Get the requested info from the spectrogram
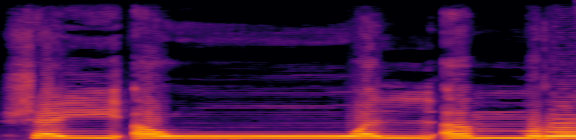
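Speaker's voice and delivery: شیئا والامر with the tanween merged into the واو plus a nasal hum; slow tajweed demo of a nasal merge; idgham with ghunna. Shown as a demonstration. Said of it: "تو ہم یہ حکم کو ایسے ادا کریں گے".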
